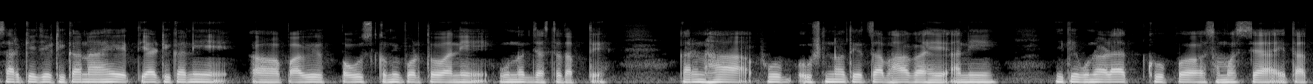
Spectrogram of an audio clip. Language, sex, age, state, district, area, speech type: Marathi, male, 30-45, Maharashtra, Akola, urban, spontaneous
